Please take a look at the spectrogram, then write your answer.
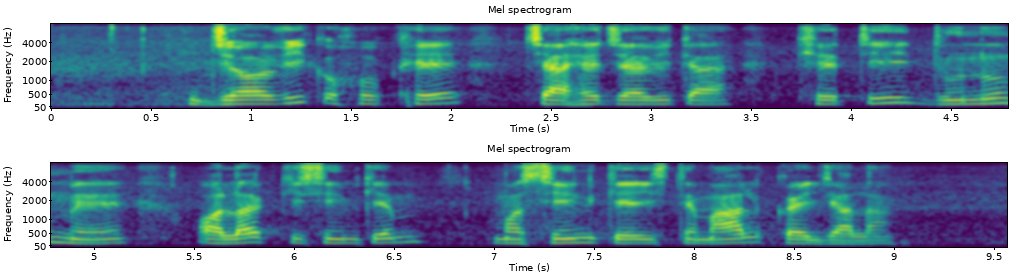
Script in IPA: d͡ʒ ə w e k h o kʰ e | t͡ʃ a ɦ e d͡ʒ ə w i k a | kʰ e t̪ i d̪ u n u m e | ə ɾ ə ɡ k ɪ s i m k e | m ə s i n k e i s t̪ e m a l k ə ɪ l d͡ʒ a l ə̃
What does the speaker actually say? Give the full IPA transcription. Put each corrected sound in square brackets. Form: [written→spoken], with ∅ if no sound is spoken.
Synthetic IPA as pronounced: d͡ʒ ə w [e→i] k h o kʰ e | t͡ʃ a ɦ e d͡ʒ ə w i k a | kʰ e t̪ i d̪ u n u m e | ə [ɾ→l] ə ɡ k [ɪ→i] s i m k e | m ə s i n k e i s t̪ e m a l k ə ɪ l d͡ʒ a l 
